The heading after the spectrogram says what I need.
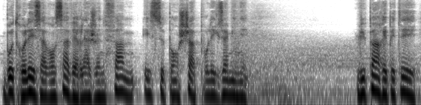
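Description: A man narrating a classic novel aloud in a slow, measured, dramatic reading. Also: medium pitch.

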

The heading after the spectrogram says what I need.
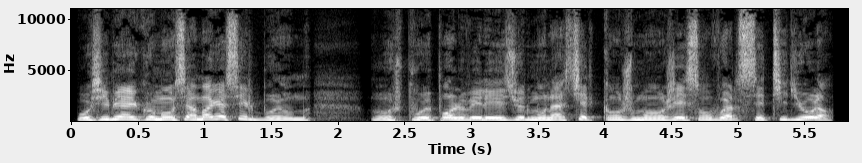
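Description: A man voicing a greedy, hot-tempered old farmer in an audiobook, talking loudly and exclaiming. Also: fairly high pitch, quick pace, natural voice. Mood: mocking. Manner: loud, blustering, exclaiming. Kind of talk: audiobook character voice.

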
